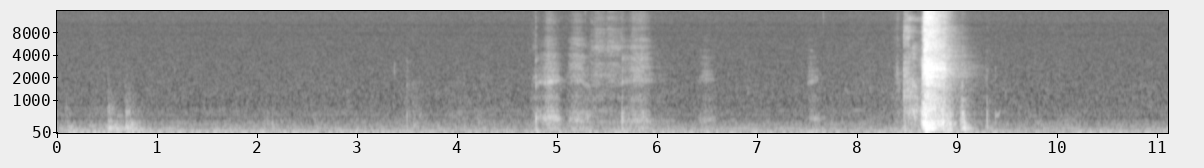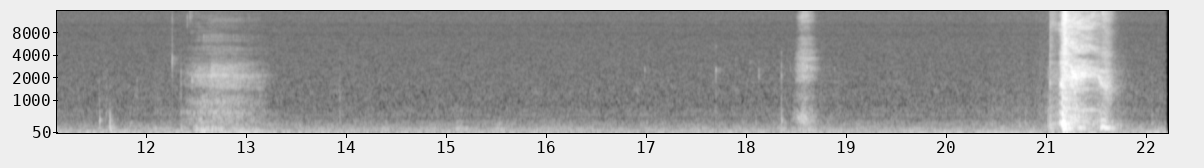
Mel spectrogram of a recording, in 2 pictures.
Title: Sneezing again.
